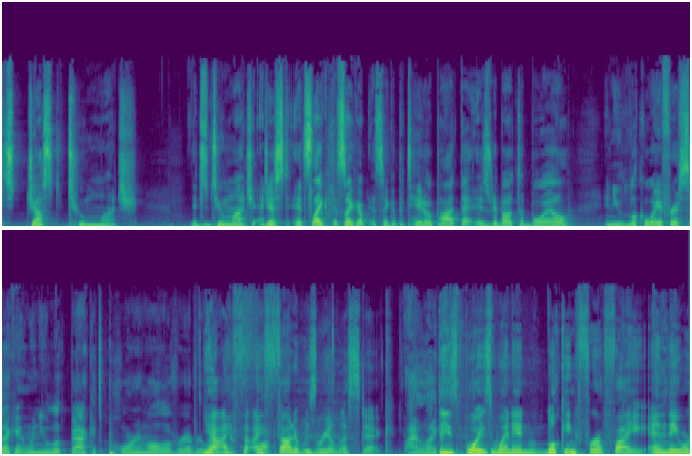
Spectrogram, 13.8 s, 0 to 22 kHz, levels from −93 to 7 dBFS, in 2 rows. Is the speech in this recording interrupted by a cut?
yes; 7 cuts; at 2.1 s, 2.6 s, 3.2 s, 3.7 s, 4.9 s, 10.0 s, 10.9 s

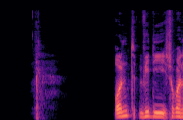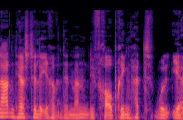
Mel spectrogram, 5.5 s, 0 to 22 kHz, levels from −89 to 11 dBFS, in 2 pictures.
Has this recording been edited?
yes; 1 cut; at 3.6 s

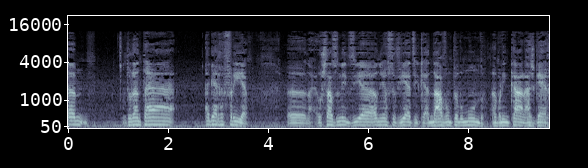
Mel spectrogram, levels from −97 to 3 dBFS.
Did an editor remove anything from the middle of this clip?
no; 0 cuts

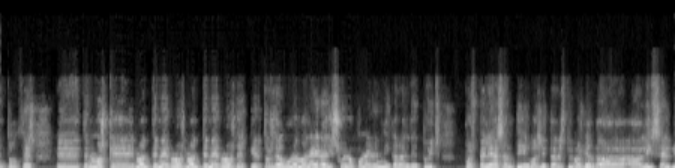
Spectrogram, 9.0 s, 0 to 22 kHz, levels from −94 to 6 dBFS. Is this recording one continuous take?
no; 1 cut; at 2.5 s

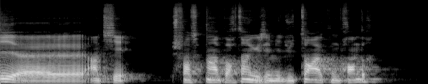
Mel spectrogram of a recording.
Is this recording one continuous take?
no; 2 cuts; at 1.0 s, 2.1 s

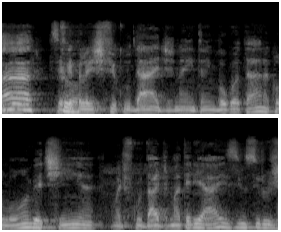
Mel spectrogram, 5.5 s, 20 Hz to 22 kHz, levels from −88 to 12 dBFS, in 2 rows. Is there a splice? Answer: yes; 1 cut; at 3.8 s

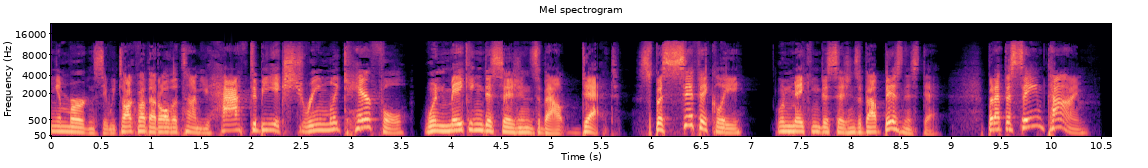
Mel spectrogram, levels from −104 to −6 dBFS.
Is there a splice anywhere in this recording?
no; 0 cuts

